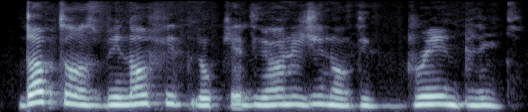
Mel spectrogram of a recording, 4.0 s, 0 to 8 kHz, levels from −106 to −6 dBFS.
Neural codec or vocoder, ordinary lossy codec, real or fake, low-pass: codec, 16 kHz, 2 kbps, FreqCodec, larger model; none; fake; none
